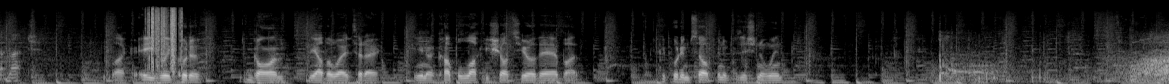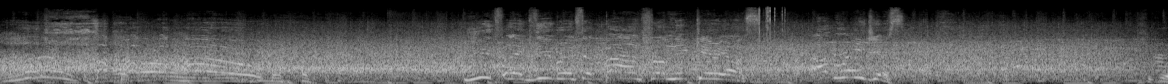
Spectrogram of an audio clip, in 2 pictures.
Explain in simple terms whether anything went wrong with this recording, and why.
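Two short bursts of scratchy, rustling noise cut across the sound, first from 1.45 to 1.82 seconds and again from 19.27 to 19.58 seconds. The first is about as loud as the audio itself, and the second is a bit quieter. This is cable scratch noise. A worn cable, plug or knob was likely being moved, making its electrical contact flicker rapidly and spray crackly bursts into the signal.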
